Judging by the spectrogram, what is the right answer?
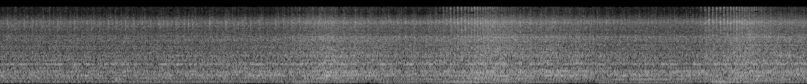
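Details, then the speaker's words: Toyota Camry 2JZ engine after replacing the balancer shaft and balancer bearings: a steady, even idle with a bright hiss and faint ticking, no deep knock, and much smoother than before. The bearings had likely worn from under-torqued balancer bolts. "Jadi sekarang suara mesinnya jauh lebih halus ya dibanding awal sebelum kita ganti balancer shaft dan juga metal ya"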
